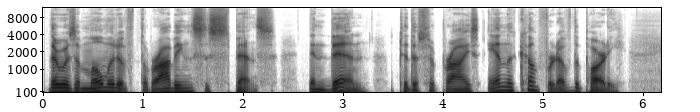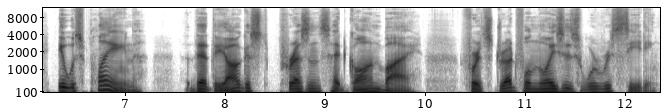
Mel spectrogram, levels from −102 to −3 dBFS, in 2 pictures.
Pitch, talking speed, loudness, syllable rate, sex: 105 Hz, 165 wpm, -20 LUFS, 5.0 syllables/s, male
